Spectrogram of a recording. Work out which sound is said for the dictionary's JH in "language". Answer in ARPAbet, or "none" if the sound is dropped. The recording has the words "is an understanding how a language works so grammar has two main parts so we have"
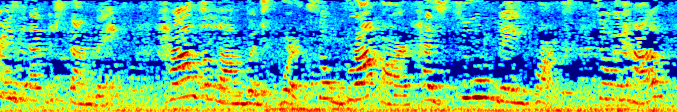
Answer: JH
